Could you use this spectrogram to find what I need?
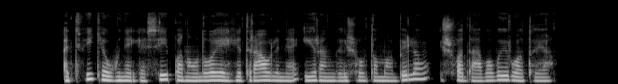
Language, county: Lithuanian, Kaunas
